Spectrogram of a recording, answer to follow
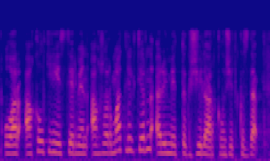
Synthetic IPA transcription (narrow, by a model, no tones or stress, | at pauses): wo̞lˠɑɾɑqəlˠkʲʰe̞ŋe̞st̪e̞ɾme̞nɑqʒɑɾmɑt̪ɪlek̚t̪e̞ɾɪnæle̞wme̞t̪ːɪkʒe̞lɑɾqəlˠəʒe̞t̪kʲɪzd̪ɪ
